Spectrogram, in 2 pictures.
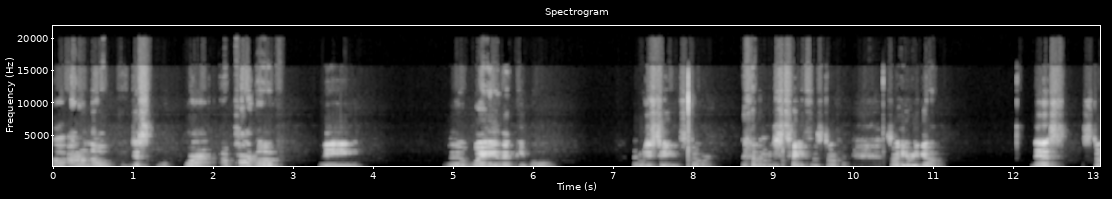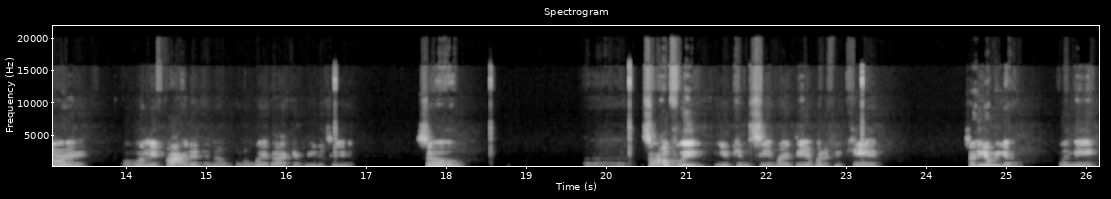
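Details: Man with aphasia, a language disorder affecting his ability to communicate, about six months into recovery since onset in July; finding: aphasia.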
